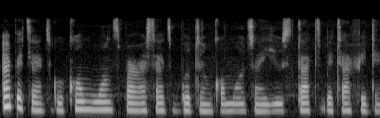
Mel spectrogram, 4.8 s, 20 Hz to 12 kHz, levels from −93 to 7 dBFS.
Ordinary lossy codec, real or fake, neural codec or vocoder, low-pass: none; real; none; 7.2 kHz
